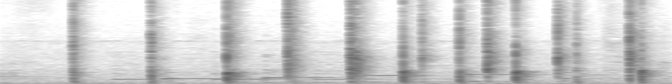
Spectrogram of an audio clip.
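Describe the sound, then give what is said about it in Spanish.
Sharp, loud hand claps, about a dozen in an uneven rhythm over a few seconds, with faint ringing tones sustaining between them. No one speaks. “Y disculpen si los aplausos sonaron bien fuertes en el, episodio, pero nada, vamos a moderar con eso, de acuerdo a cómo se escuche”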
